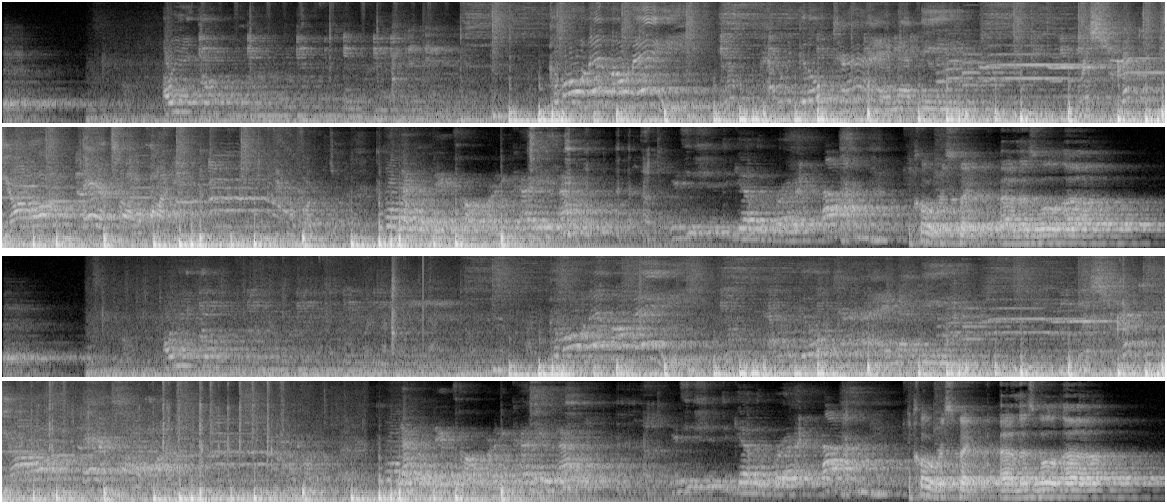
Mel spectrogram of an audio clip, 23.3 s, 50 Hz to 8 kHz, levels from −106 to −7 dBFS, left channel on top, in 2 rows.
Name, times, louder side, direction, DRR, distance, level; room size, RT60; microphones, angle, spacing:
sound 1, 0.8-15.3, right 4 dB, 85° right, 0.5 m, -45 dB
voice 1, 1.6-15.9 16.9-17.5 17.9-18.1 20.0-20.5, left 2 dB, 40° left, -1 dB, 1.1 m, -38 dB
sound 2, 5.1-17.5 18.0-18.2, left 1 dB, 15° left, 0.3 m, -29 dB
voice 2, 15.6-17.5 18.2-20.1, right 1 dB, 25° right, -3 dB, 1.8 m, -36 dB
voice 3, 20.7-22.7, right 2 dB, 60° right, 3 dB, 0.9 m, -30 dB
8.8 x 7.4 x 5.7 m, 2.8 s
head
